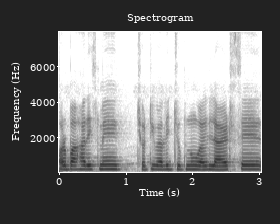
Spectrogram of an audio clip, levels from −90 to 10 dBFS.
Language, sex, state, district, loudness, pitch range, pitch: Hindi, female, Haryana, Rohtak, -17 LUFS, 210-220 Hz, 215 Hz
